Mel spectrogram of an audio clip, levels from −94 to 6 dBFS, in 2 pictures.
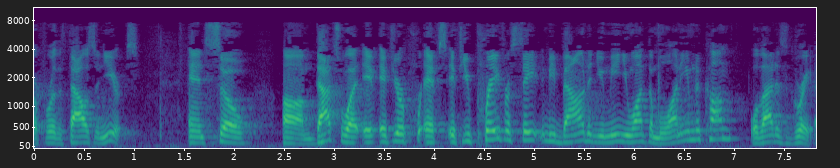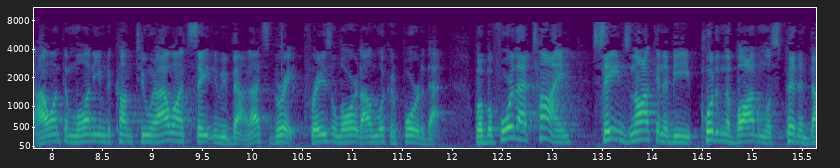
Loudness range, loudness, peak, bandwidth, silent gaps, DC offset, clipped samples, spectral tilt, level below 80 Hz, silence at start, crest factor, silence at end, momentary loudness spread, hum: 2 LU; -32 LUFS; -12 dBFS; 8 kHz; none; under 0.1%; under 0.1%; -5.5 dB/octave; -70 dBFS; 0 s; 18 dB; 0 s; 7 LU; none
